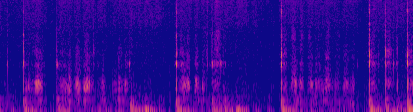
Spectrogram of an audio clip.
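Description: Faint scratching and light tapping of a stylus writing on a pen tablet, a string of short strokes and small clicks as the handwriting goes down.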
